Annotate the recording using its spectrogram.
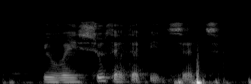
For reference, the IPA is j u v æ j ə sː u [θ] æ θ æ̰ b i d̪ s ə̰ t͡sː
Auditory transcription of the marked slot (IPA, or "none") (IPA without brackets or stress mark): θ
